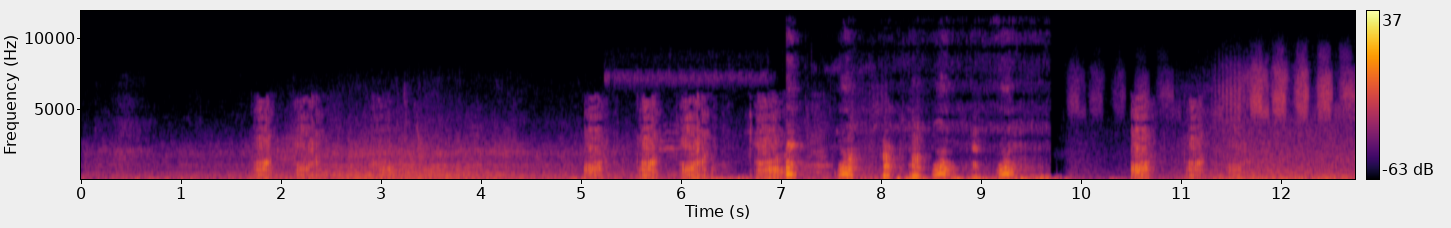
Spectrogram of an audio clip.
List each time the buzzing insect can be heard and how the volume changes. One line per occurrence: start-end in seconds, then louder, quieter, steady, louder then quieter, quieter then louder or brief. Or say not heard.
0.0-8.2 louder then quieter
9.8-12.6 brief.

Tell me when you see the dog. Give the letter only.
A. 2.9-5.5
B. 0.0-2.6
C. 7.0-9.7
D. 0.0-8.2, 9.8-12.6
C.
